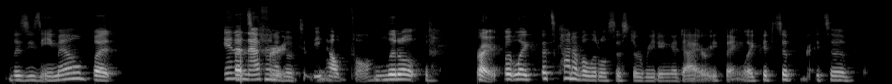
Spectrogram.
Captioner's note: laughs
